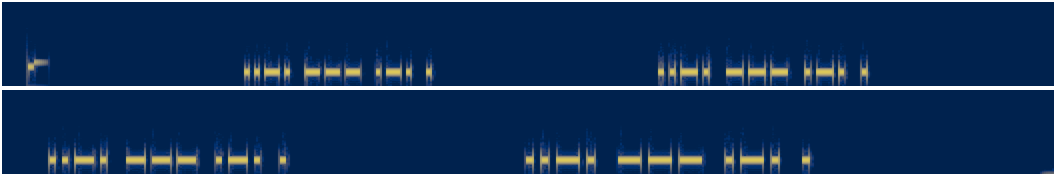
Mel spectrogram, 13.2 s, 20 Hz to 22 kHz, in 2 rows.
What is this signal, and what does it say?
Morse code, heard as a keyed tone, about 31 wpm, 690 Hz. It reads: FORE FORE FORE FORE
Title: Speed-Racing Prefixes and Suffixes 25wpm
